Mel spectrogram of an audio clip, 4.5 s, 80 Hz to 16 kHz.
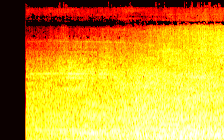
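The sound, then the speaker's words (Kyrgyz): A firefighting aircraft's engine drones during a wildfire near Manavgat, Turkey. It starts abruptly after a moment of silence and holds as a loud, steady, broad roar that swells slightly over several seconds. “Манавгаттагы өрттү Түркиянын төрт тарабынан 19 өрт өчүргүч учак, миңдеген кызматкер өчүрүп жатат.”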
